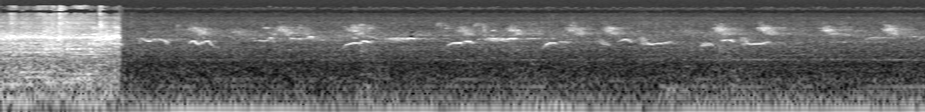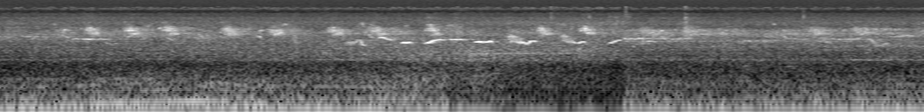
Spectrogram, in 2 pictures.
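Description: Music cuts off about a second in. After that, small birds keep up many short, rising and falling chirps over a steady low rumble.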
